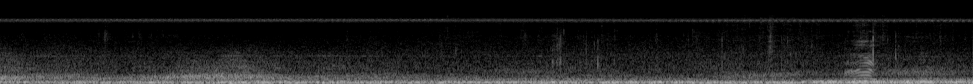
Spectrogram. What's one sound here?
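A trowel scrapes and digs into dry soil.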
